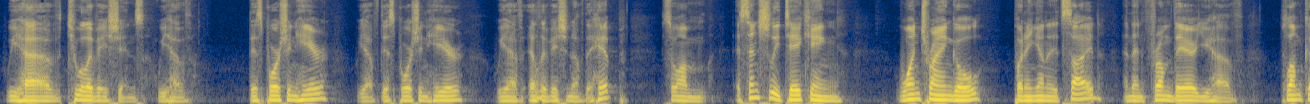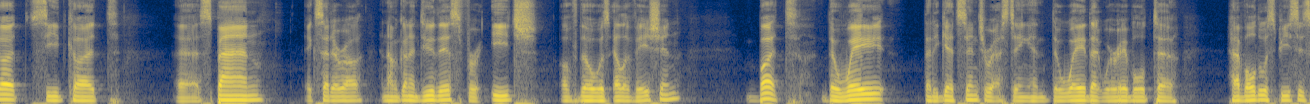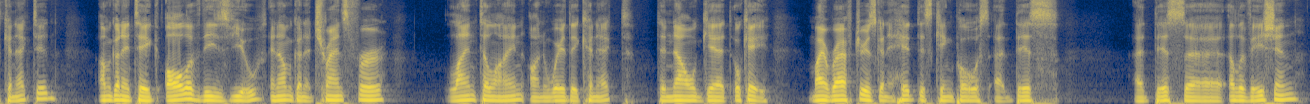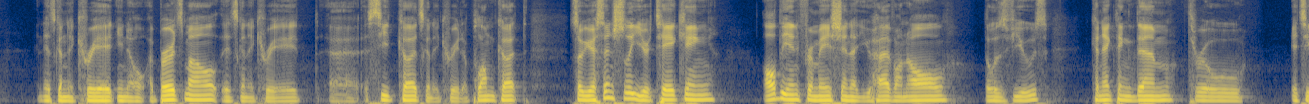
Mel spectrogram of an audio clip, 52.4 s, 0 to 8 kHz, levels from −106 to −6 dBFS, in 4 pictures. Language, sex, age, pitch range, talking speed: English, male, 20-39, 110-130 Hz, 170 wpm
